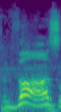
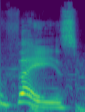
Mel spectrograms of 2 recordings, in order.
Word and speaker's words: vase: can pronounce this word whether it said vars like mars or vase like haze gen but being honest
